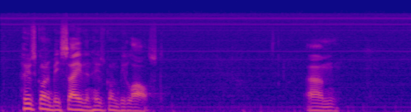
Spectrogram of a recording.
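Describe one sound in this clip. A man speaks calmly and slowly through a microphone, with long pauses.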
